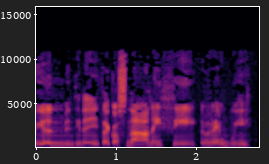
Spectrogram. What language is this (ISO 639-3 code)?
cym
